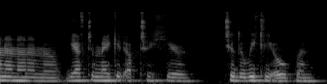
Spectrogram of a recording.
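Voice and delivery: usual speaking voice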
